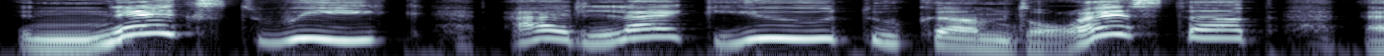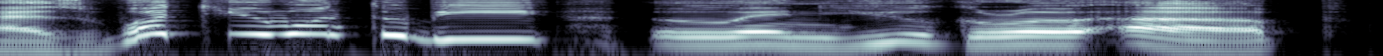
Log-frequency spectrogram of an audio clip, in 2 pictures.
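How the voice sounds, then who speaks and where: A woman's voice: medium pitch, huge pitch swings, darkish tone, no room sound, studio quality, voice pushed up. A woman voicing an encouraging female gazelle teacher in a children's storybook, drawing out her words. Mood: encouraging, instructive. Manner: drawn-out, encouraging teacher talk.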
